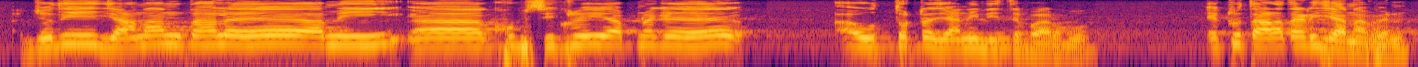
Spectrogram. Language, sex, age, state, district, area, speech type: Bengali, male, 45-60, West Bengal, Paschim Medinipur, rural, spontaneous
